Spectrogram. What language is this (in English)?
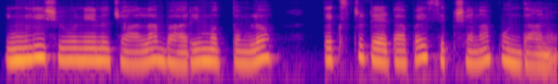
Telugu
